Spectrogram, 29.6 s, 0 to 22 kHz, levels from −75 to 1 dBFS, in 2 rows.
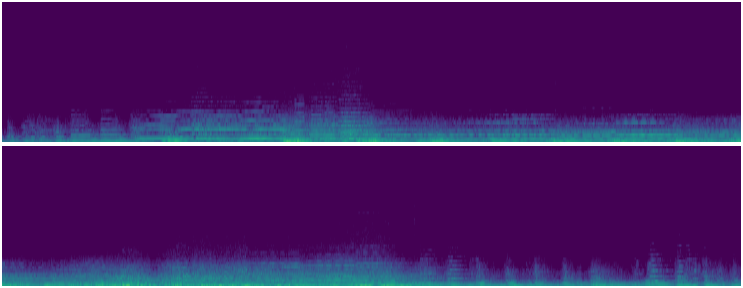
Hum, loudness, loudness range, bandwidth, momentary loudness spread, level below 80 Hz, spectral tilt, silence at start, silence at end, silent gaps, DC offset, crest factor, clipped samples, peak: none; -34 LUFS; 6 LU; 12.5 kHz; 9 LU; -50 dBFS; -7.5 dB/octave; 0 s; 0 s; none; 0.2%; 16 dB; under 0.1%; -18 dBFS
